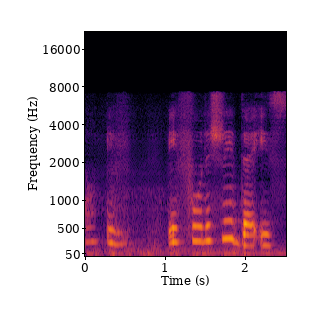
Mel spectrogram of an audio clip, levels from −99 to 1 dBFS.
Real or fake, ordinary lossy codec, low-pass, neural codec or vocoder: fake; MP3, 64 kbps; 7.2 kHz; codec, 24 kHz, 0.5 kbps, DualCodec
